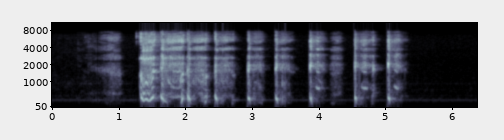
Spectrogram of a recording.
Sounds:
Cough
